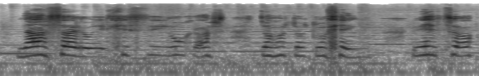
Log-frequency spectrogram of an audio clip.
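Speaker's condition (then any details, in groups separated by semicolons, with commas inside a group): Cerebral palsy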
